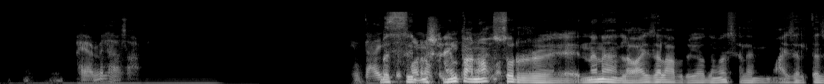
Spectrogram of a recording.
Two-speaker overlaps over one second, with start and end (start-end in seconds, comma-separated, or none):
3.8-5.1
